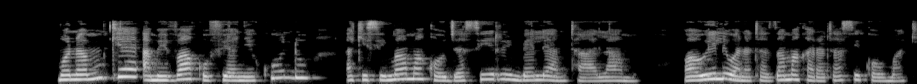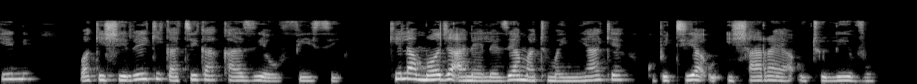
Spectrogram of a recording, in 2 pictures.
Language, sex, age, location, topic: Swahili, female, 18-24, Kisumu, government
